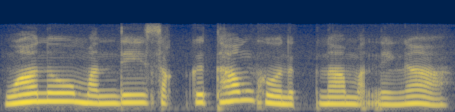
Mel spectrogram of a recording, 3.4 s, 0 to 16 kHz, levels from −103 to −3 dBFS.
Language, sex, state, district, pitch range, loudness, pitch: Garo, female, Meghalaya, West Garo Hills, 190-235 Hz, -17 LUFS, 210 Hz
